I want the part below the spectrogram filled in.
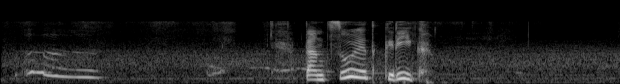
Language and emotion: Russian, positive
